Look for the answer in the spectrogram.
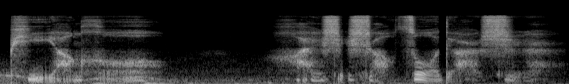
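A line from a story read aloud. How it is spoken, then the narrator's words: Trembling, forced-out words. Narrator (Chinese): 上下嘴唇不停的抖动，一咬牙，蹦出半句话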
